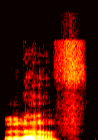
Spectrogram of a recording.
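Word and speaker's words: l'œuf: or goose egg and the french word for egg is luff and the pronunciation of which isn't too far removed from the english love here we go really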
